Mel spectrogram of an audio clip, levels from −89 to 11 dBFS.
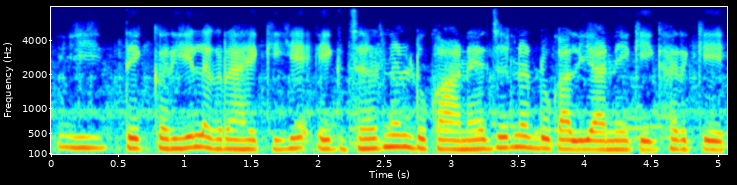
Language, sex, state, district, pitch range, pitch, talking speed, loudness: Hindi, female, Uttar Pradesh, Jyotiba Phule Nagar, 180-210 Hz, 190 Hz, 225 wpm, -13 LUFS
